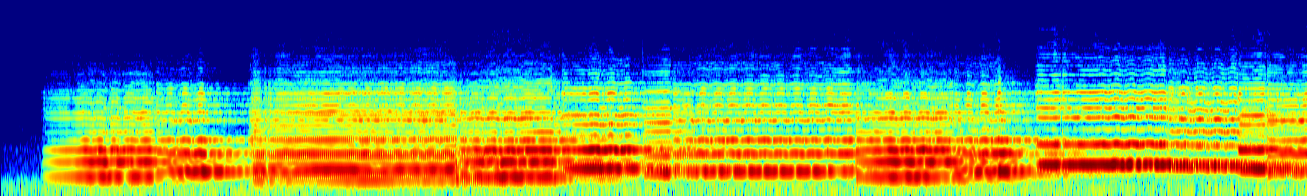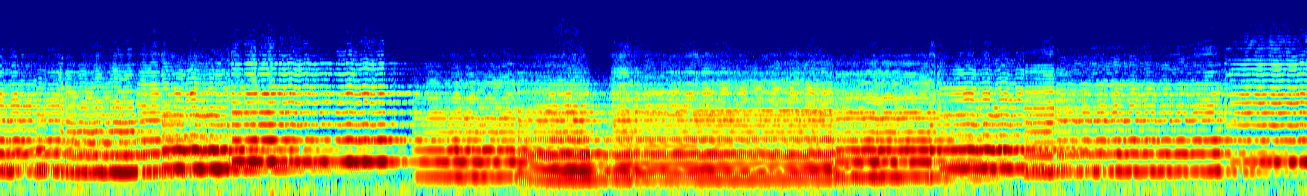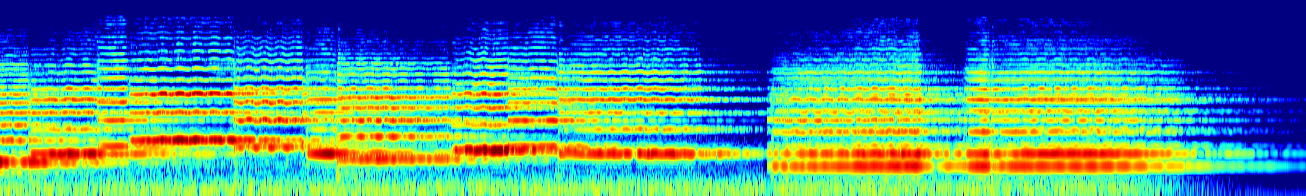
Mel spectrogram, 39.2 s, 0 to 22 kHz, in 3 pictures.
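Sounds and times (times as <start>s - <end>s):
solo violin: 0.0s - 39.1s.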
